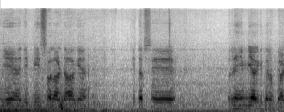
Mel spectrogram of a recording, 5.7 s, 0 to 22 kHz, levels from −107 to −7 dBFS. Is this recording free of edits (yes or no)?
yes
